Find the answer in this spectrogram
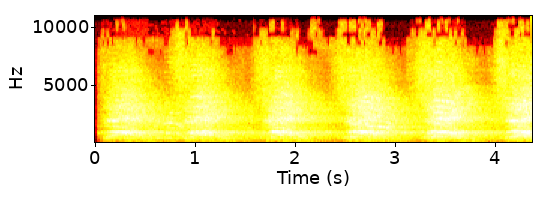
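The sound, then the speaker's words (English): Dozens of protesters jeer and boo in loud, swelling waves at three Republican men who voted for abortion bill HB 481 as they leave a state committee meeting, rising and falling roughly every second in a steady chant-like rhythm, continuous throughout. “Three Republicans, all men, who voted in favor of the bill were booed by dozens of protesters as they left the committee meeting.”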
